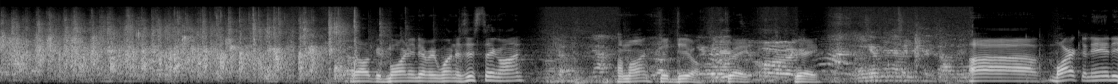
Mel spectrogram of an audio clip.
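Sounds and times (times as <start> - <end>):
church audience applause welcoming a Bible teacher: 0.0 - 4.4
speech: 3.5 - 11.1.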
